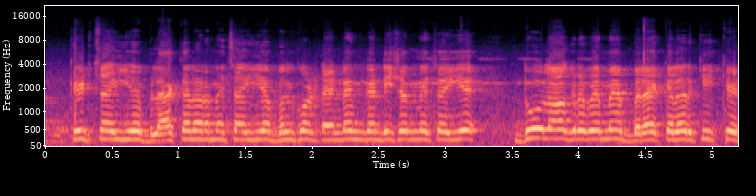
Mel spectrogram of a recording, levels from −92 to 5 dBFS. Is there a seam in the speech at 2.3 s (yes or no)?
no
